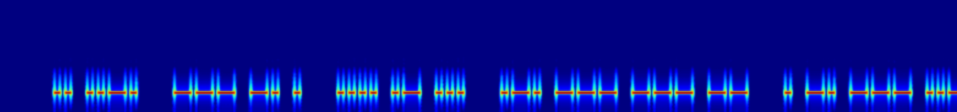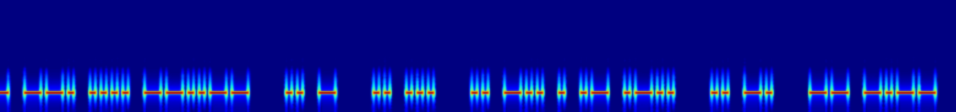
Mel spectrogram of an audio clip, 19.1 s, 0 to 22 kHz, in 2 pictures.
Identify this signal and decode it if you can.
Morse code, heard as a keyed tone, about 22 wpm, 700 Hz. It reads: IF ONE HAS ROOM ENOUGH, IT IS IDEAL IN MY
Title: Sentences from Top 1400 Words 22wpm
